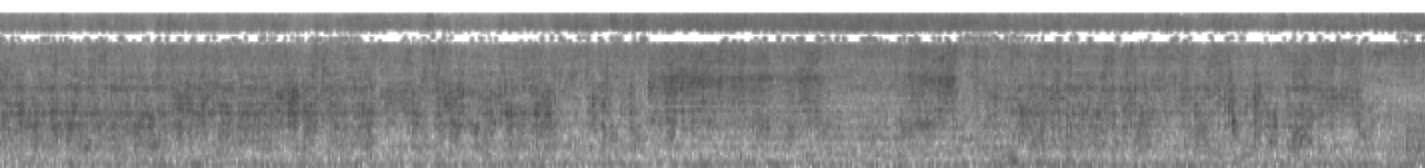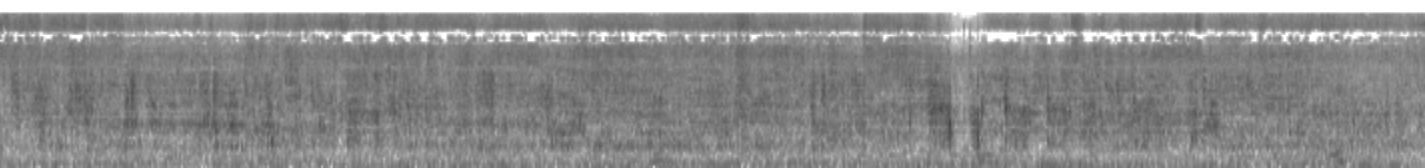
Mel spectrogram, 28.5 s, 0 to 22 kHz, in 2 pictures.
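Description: Steady hissing spray of water with crackling spatter, washing caked mud off the mini excavator's frame, with a brief break and a click about 24 seconds in.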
